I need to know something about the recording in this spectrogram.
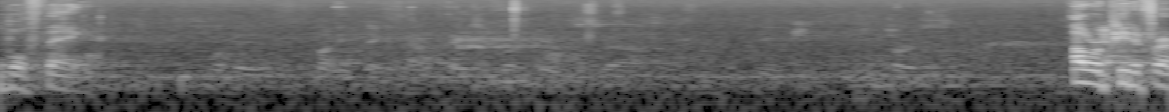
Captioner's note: crowd member speaking quietly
